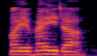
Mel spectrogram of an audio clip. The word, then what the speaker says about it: Ayurveda: I think I get confused by the A because actually it's pronounced more of an I.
